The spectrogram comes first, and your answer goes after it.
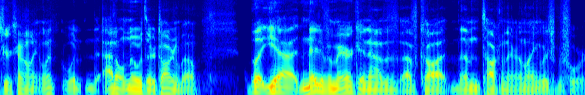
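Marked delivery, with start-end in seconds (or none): none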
